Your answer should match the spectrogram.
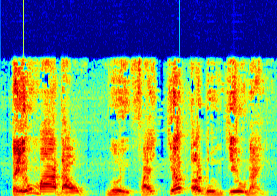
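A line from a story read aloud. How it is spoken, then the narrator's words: Furious roar. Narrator (Vietnamese): vô cùng căm tức, gầm to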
